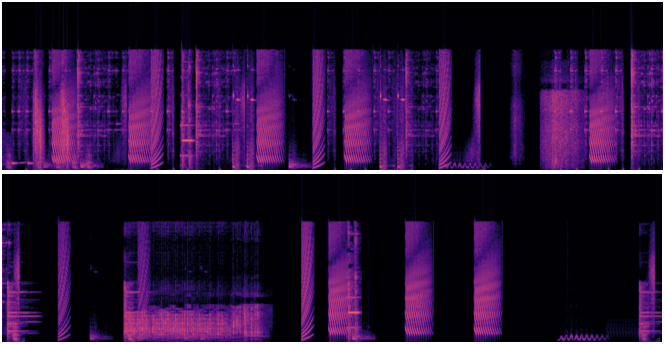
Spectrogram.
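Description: Short electronic game sounds chime and whoosh in quick bursts.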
